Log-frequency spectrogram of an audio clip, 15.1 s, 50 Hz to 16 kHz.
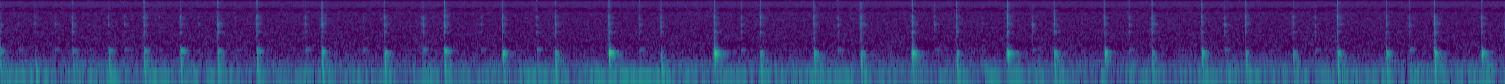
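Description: A small, empty, hollow clear glass bottle with an open threaded neck is held horizontally and tapped with the fingertips and nails. The result is a steady stream of quick, soft, dry taps with a faint hollow tone around 420 Hz. Each tap dies away almost instantly over a low background rumble.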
